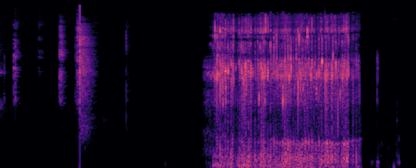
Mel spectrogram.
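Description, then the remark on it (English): A few quick wet smacks and clicks, then a loud, continuous rough slurp of a crisp, clean drink with no chunks, lasting about two seconds, followed by a couple of faint trailing sips. No one speaks. “Was it as chunky as some of the drinks we've drank on here? Because it sounded chunky.”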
